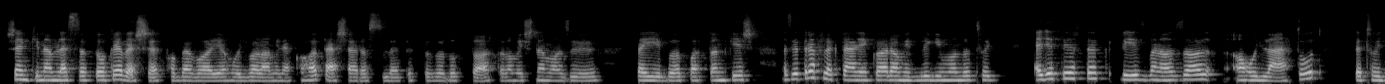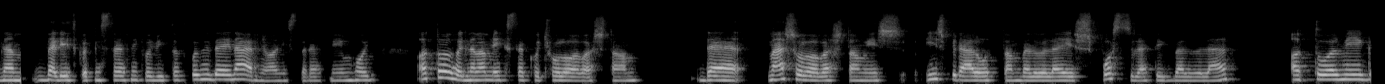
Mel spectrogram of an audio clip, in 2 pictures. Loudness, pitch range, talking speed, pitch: -26 LUFS, 180-215 Hz, 145 wpm, 195 Hz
